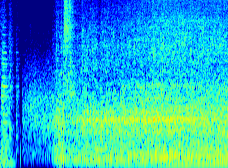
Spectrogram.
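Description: A tractor-trailer truck engine starts up after a short burst, then rumbles steadily with a broad, hissing roar, like an air brake releasing at the start, loud with no talking.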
